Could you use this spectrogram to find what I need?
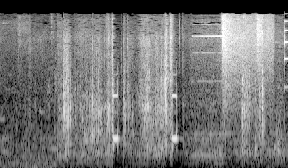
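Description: A checkout scanner beeps as an item is scanned.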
